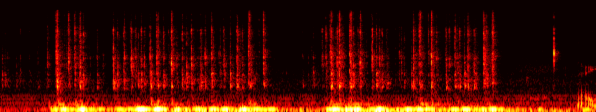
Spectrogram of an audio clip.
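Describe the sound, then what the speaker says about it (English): Someone types a message on a computer keyboard, rapid close keystrokes in steady runs with a few short pauses between bursts. "Okay, so I'll just type a message to him."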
